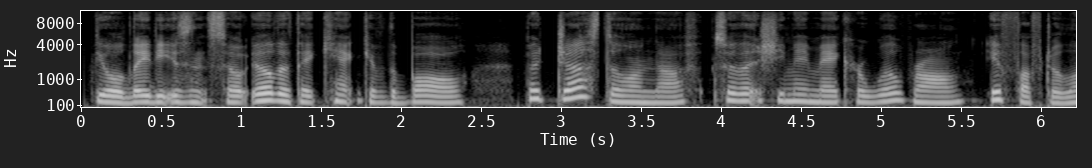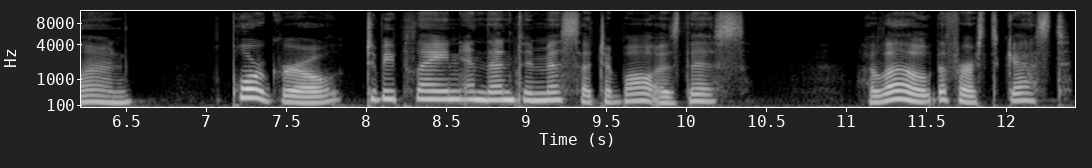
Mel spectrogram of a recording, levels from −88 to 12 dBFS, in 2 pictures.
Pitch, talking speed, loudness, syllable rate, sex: 200 Hz, 210 wpm, -19 LUFS, 4.9 syllables/s, female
